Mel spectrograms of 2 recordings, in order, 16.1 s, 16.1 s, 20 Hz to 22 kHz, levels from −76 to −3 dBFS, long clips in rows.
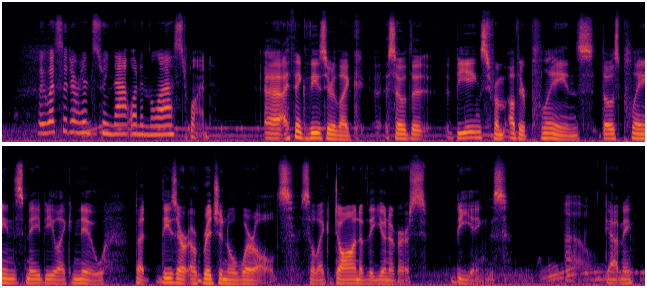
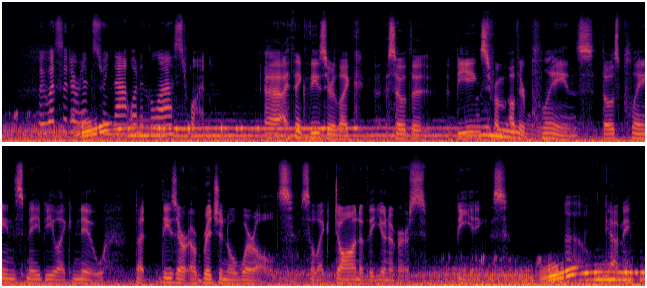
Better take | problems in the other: first | low rumble; loud; throughout; as loud as the speech; faint in the first

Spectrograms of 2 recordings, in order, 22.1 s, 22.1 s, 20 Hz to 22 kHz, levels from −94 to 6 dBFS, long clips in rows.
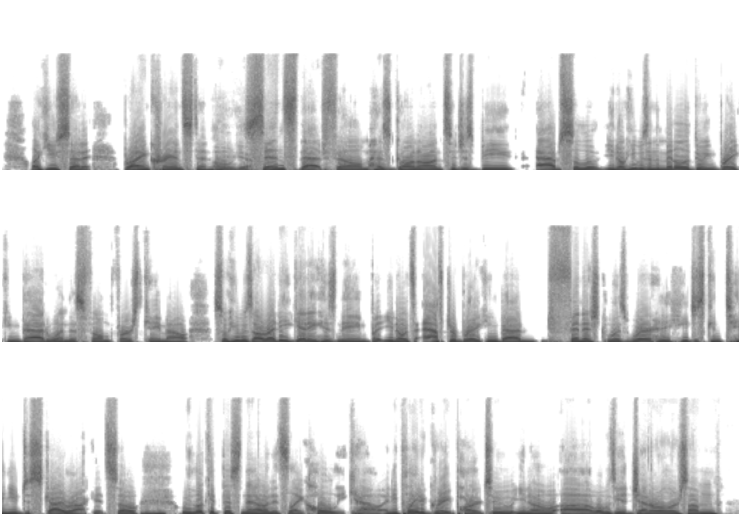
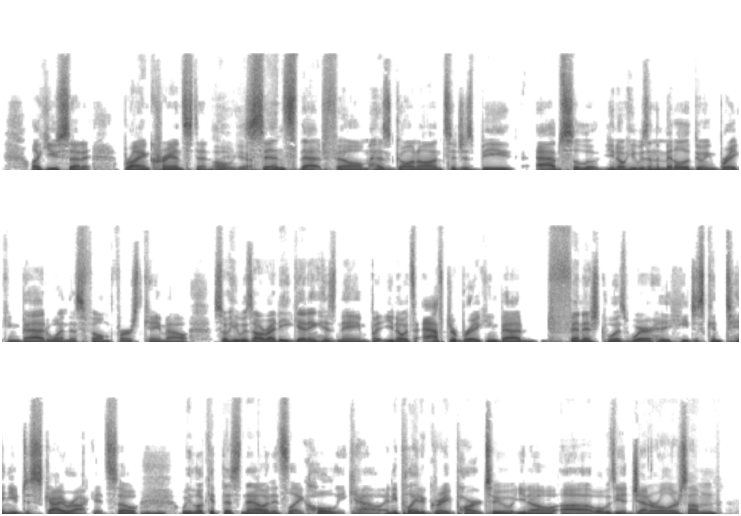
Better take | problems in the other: second | distortion; slight; 10 dB below the speech

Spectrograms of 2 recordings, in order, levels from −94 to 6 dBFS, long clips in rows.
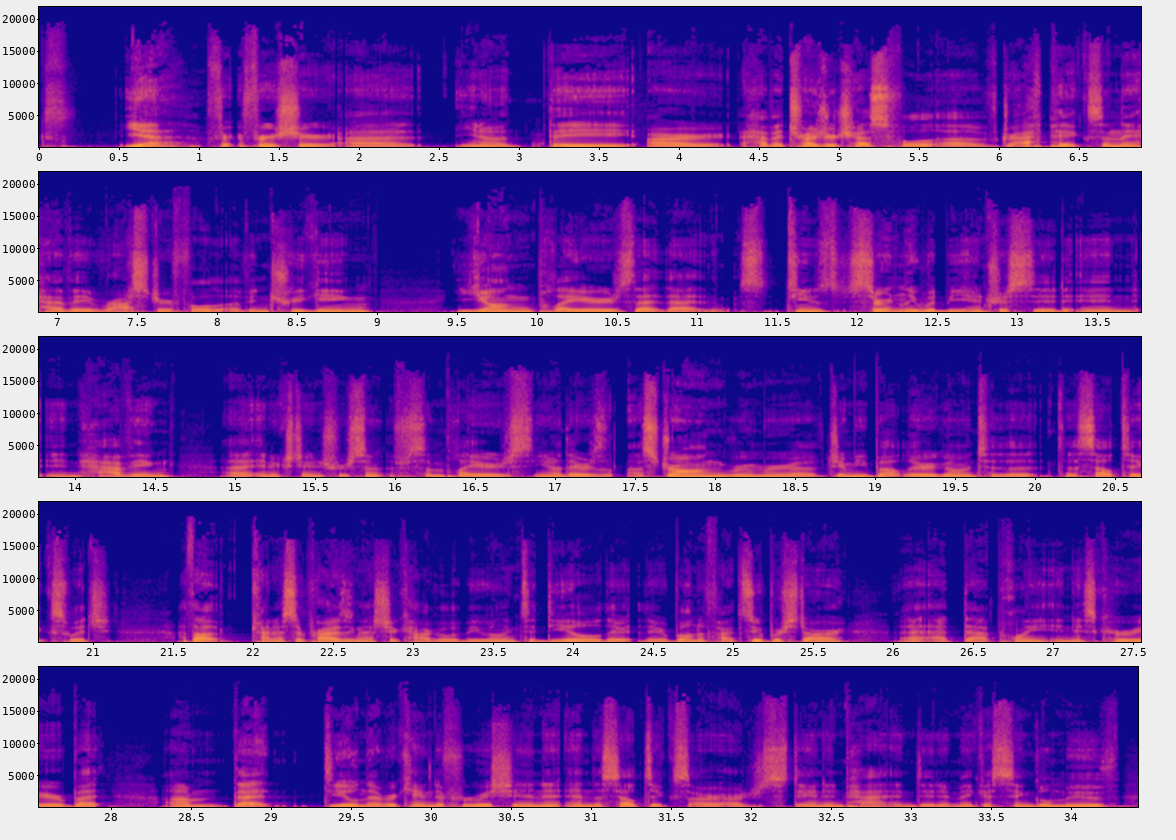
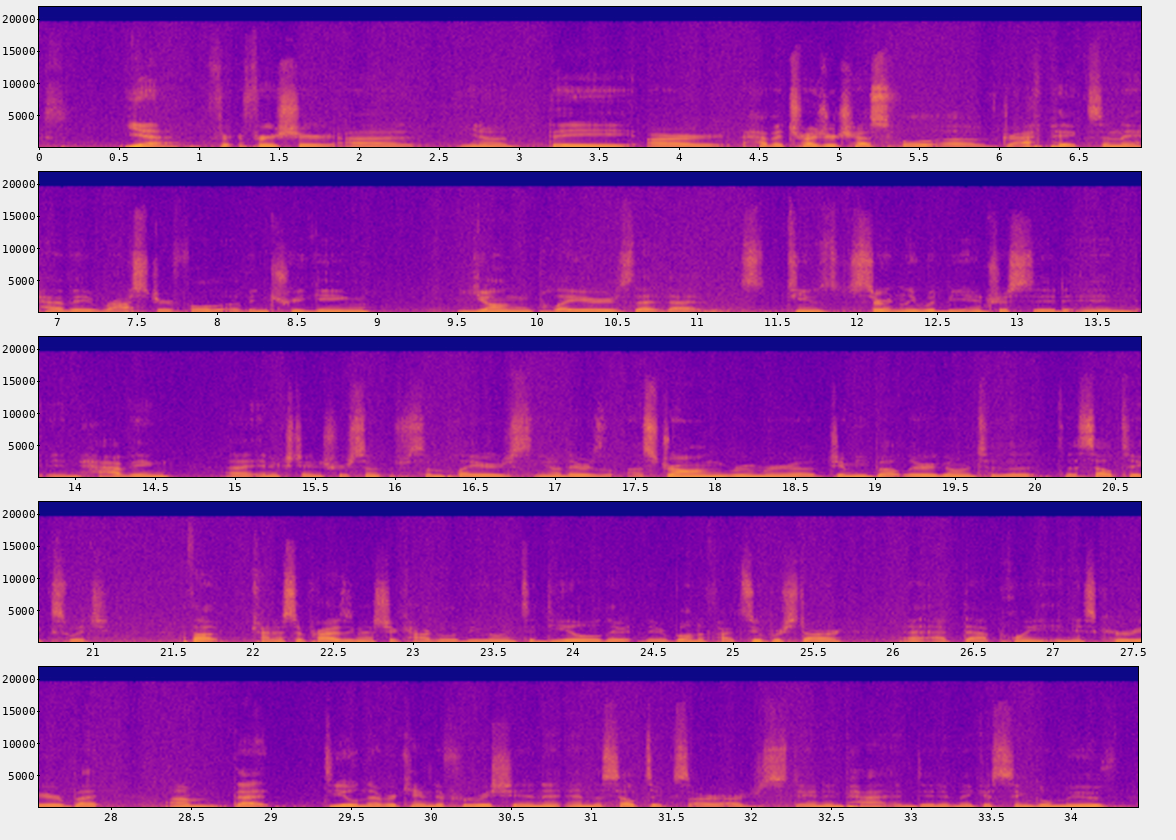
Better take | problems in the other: first | hiss; noticeable; throughout; 20 dB below the speech

